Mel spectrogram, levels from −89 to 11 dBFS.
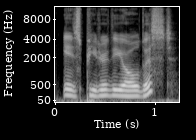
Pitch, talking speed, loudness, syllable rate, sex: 160 Hz, 195 wpm, -14 LUFS, 5.6 syllables/s, female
